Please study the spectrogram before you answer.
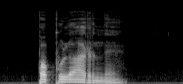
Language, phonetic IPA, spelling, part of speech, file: Polish, [ˌpɔpuˈlarnɨ], popularny, adjective / noun, Pl-popularny.ogg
